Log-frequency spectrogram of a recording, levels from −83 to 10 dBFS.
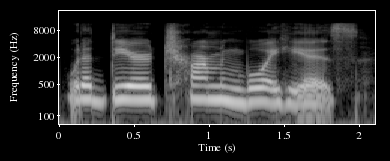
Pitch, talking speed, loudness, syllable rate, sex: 215 Hz, 200 wpm, -16 LUFS, 4.1 syllables/s, female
